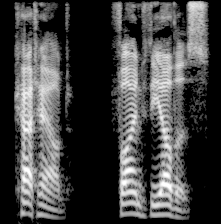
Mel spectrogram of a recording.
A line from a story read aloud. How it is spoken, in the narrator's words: the Wasp commander called out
